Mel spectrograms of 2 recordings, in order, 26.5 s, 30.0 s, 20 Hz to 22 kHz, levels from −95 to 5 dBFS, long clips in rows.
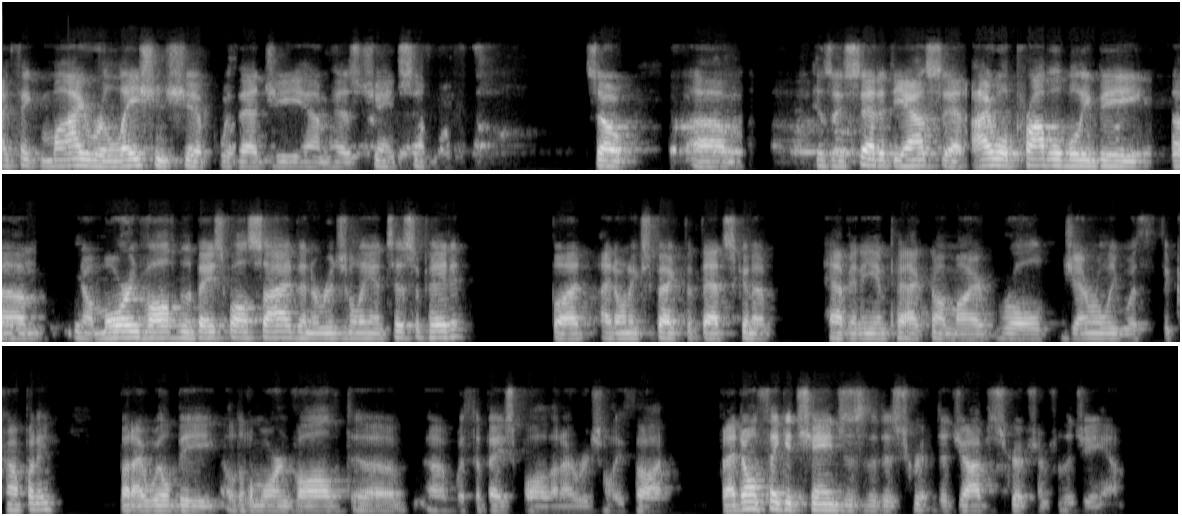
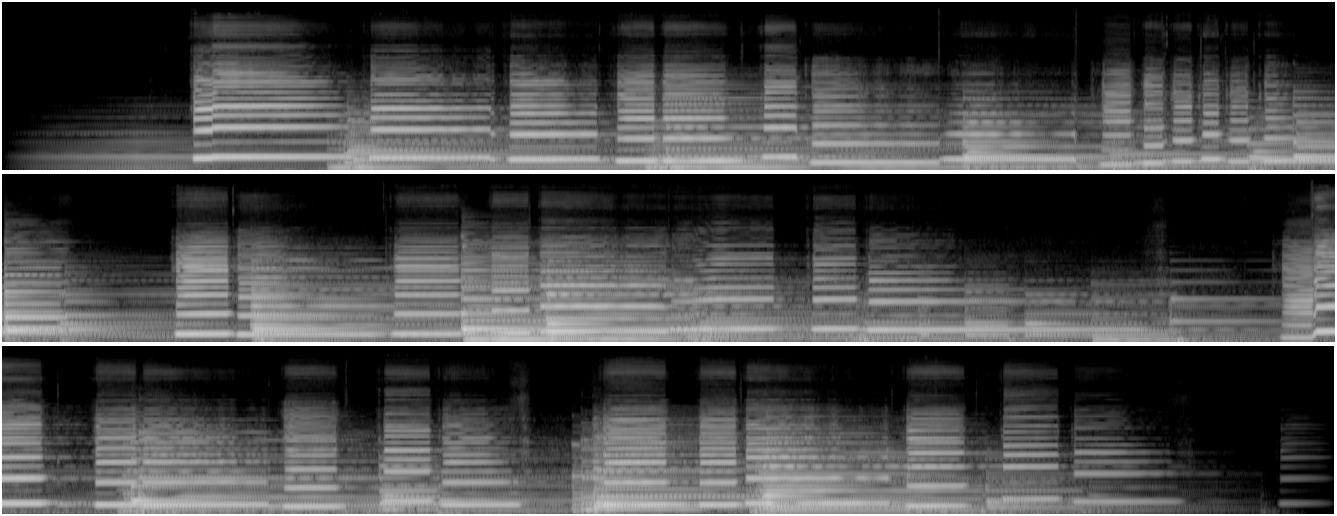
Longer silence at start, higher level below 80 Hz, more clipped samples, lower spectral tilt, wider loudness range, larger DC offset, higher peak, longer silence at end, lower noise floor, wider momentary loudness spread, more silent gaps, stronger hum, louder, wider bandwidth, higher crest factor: second, 0 s vs 0.8 s; second, -58 dBFS vs -50 dBFS; neither; second, -5 dB/octave vs -7.5 dB/octave; about the same, 8 LU vs 6 LU; neither; first, 0 dBFS vs -4 dBFS; second, 0.45 s vs 1.2 s; about the same, -71 dBFS vs -68 dBFS; first, 16 LU vs 13 LU; first, 12.47-12.58 s, 12.71-12.81 s, 12.88-12.94 s, 14.89-14.96 s, 18.38-18.42 s vs none; neither; first, -19 LUFS vs -23 LUFS; second, 8.4 kHz vs 13.5 kHz; about the same, 20 dB vs 20 dB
